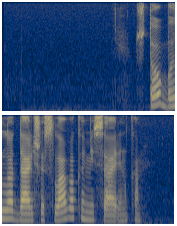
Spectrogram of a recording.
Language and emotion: Russian, neutral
